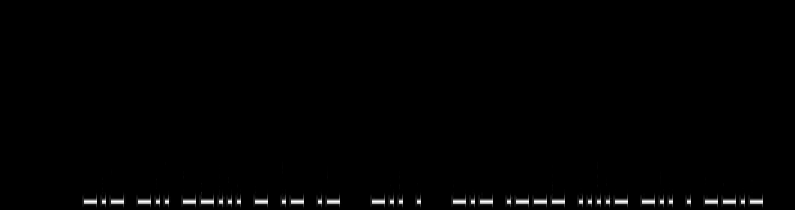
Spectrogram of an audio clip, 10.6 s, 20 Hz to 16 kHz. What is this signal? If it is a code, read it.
Morse code, heard as a keyed tone, about 21 wpm, 700 Hz. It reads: KD7TAA DE KJ4DEQ
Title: USA Callsign DE Callsign 20wpm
